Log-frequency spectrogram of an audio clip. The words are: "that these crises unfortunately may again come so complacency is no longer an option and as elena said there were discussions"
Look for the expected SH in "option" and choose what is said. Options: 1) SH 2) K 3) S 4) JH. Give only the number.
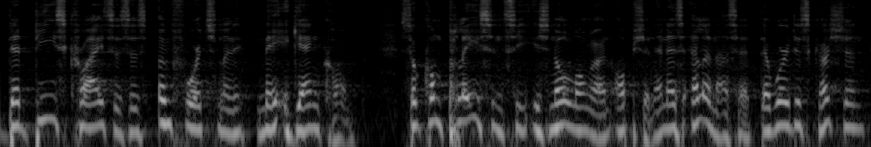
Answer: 1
